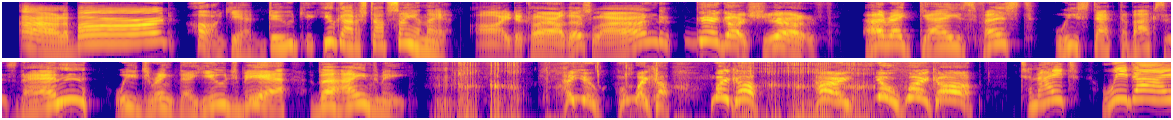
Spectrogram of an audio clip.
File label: animation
